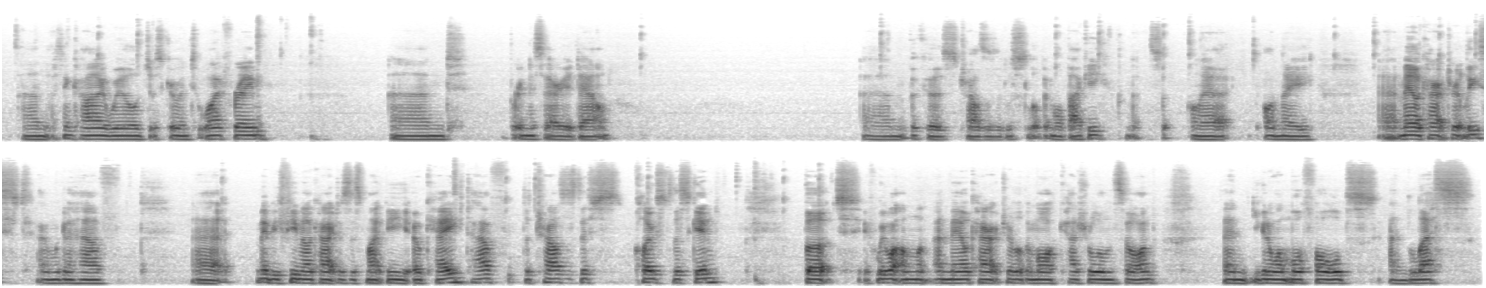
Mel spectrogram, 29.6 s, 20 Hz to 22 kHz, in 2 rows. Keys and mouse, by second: 1.1 alt+shift+right click, 1.6 z, 2.7 a, 3.2 b, 6.5-8.3 drag, 8.3 middle click, 9.1 z, 19.4 z, 20.6 a, 22.4 z.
